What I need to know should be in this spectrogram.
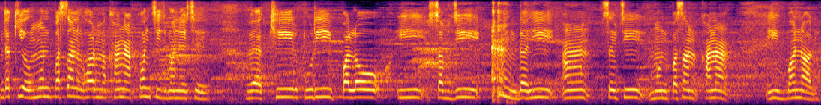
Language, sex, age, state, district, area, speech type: Maithili, female, 60+, Bihar, Supaul, rural, spontaneous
